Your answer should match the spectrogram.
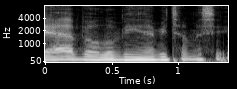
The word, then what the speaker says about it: Avril: Every time I see her name, I want to say Advil. – I know. Exactly. you say it right. There's an R in there. You got to get that right.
